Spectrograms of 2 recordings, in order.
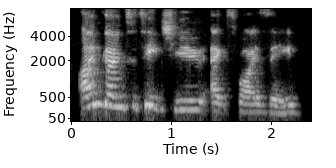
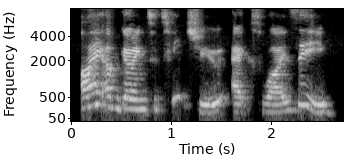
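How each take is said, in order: First: I am is shortened into one syllable. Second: I am is said as two full words. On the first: It sounds relaxed and conversational. The speaker calls it right. "we just cut everything down and use an apostrophe" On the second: It sounds stiff and robotic. The speaker calls it wrong. "So it sounds really robotic"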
